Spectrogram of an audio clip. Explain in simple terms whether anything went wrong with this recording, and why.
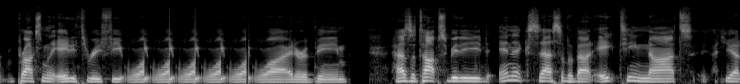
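From 1.44 to 2.71 s the speech gets a CD stuck on one turn, replaying the same quarter-second chunk five times, stuttering before "or a beam".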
